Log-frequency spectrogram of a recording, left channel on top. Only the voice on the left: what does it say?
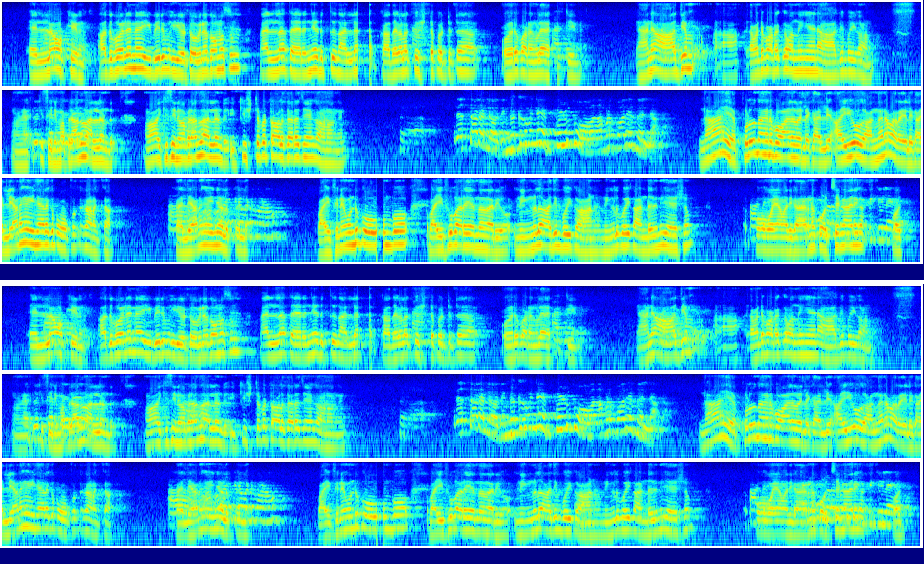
എല്ലാം
ഒക്കെയാണ് അതുപോലെ തെ രും ഈ ടോവിനോ തോമസും നല്ല തെരഞ്ഞെടുത്ത് നല്ല കഥകളൊക്കെ
ഇഷ്ടപ്പെട്ടിട്ട് ഓര പടങ്ങ ആക്ട്
ചെയ്യ ഞാന്
ആദ്യം
ആ അവന്റെ പടൊക്കെ വന്ന് കഴഞ്ഞാൽ ഞാൻ ആദ്യം പോയി കാണും അങ്ങനെ എനിക്ക്
സിനിമാപരാന്ത് നല്ലണ്ട് ആ എനിക്ക് സിനിമാപരാന്ത്
നല്ലണ്ട് എനിഷ്ടപ്പെട്ട ആൾക്കാരെ ചെയ്യാൻ കാണ അനെ
നാ എപ്പോഴും ഒന്നും അങ്ങനെ പോകാനൊന്നുമല്ലേ കല് അയ്യോ അങ്ങനെ പറയല്ല കല്യാണം കഴിഞ്ഞാലൊക്കെ പോക്കൊക്കെ കണക്കാ
കല്യാണം
കഴിഞ്ഞ
എളുപ്പല്ല
വൈഫിനെ കൊണ്ട് പോകുമ്പോ വൈഫ് പറയ എന്താന്ന്റിയോ നിങ്ങള് ആ ആ പോയി
കാണ് നിങ്ങൾ പോയി കണ്ടതിന് ശേഷം
പോയാ മതി
കാരണം കൊച്ചെങ്ങാനും
കൊ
